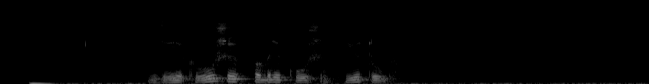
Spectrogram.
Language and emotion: Russian, neutral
